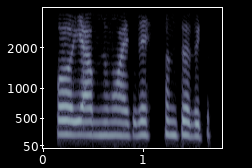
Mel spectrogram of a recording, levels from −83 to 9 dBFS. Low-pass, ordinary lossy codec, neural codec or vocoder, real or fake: 3.6 kHz; none; codec, 16 kHz, 4 kbps, FreqCodec, larger model; fake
